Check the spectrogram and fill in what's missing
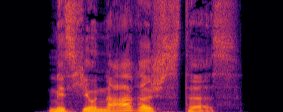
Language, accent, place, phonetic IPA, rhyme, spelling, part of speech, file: German, Germany, Berlin, [mɪsi̯oˈnaːʁɪʃstəs], -aːʁɪʃstəs, missionarischstes, adjective, De-missionarischstes.ogg
- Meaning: strong/mixed nominative/accusative neuter singular superlative degree of missionarisch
